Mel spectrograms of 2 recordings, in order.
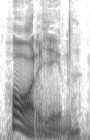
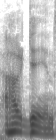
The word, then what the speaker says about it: Hargin: H-A-R-G-I-N. – Hargin. Nej, Hargin skulle jag säga. Hargin.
